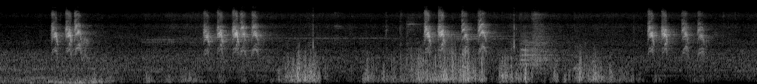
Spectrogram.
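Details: Indian house sparrow from urban India, Passer domesticus indicus, giving bursts of three to four bright chirps about every two seconds, with low rumbling and murmuring noise between the bursts.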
